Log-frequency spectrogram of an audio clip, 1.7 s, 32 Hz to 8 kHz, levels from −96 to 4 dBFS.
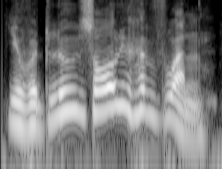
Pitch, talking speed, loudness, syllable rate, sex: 170 Hz, 250 wpm, -15 LUFS, 4.5 syllables/s, male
